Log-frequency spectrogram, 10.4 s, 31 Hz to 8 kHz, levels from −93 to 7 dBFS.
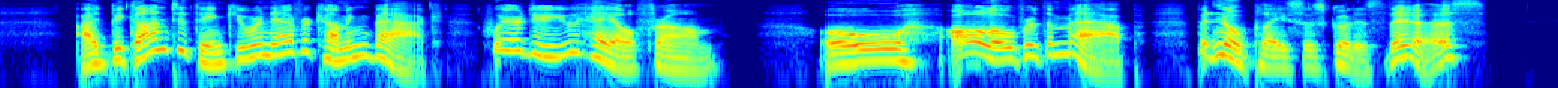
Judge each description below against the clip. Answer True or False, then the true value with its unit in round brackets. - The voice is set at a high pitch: True (225 Hz)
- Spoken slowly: False (150 wpm)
